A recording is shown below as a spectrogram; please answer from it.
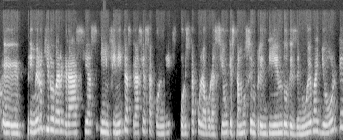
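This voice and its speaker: A woman from Ecuador, giving earnest, formal, explanatory answers as an interview guest. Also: fairly high pitch. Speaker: interview guest, artist and professor. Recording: dull, echoey lo-fi call audio.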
